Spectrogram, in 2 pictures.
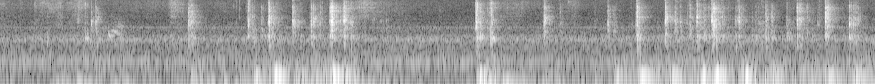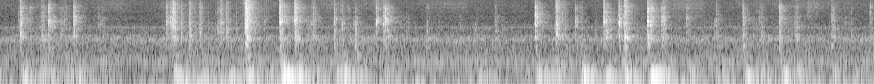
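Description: Typing on a computer keyboard: irregular runs of key clicks broken by short pauses.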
